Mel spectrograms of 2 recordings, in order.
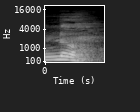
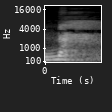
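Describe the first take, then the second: First: The vowel sounds like 'oh'. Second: The vowel sounds like 'ah'. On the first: The speaker calls it wrong. "bukan noh" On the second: The speaker calls it right. "tapi nah ya"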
